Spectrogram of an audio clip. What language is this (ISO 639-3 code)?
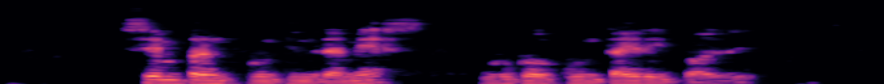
cat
